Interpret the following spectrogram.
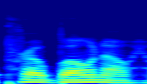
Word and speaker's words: pro bono: So you work proono is what the phrase started out as. Um but we say proono here in America. It's a different pronunciation than in Ireland.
